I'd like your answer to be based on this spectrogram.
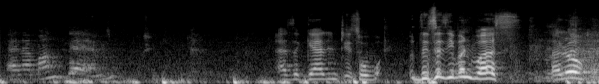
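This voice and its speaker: A woman speaks at a fairly slow pace, with long, frequent pauses and big swings in loudness. Noticeable background noise is present. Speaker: former health official. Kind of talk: panel discussion.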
